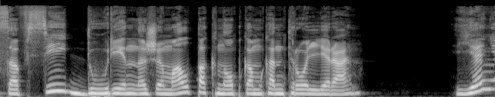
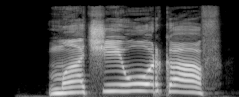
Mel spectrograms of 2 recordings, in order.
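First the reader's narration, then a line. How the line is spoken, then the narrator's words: Yell. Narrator (Russian): заорал Йохан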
